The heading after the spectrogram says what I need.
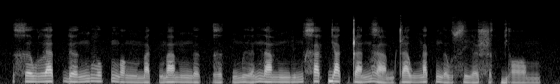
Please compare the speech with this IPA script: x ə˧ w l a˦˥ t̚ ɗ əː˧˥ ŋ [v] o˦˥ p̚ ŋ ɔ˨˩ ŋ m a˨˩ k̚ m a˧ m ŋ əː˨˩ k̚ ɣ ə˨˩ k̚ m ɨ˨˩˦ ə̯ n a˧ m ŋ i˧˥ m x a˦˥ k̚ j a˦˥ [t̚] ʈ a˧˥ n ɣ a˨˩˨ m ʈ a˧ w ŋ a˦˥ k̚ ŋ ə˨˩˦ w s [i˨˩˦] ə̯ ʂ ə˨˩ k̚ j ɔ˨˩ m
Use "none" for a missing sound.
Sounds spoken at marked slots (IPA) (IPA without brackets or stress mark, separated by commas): v, k̚, i˨˩˦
